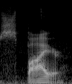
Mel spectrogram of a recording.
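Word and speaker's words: Speier: That's Gabe Spire, by the way. I had the pronunciation wrong. Gabe Spire.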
